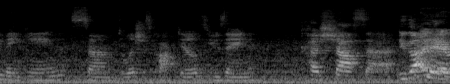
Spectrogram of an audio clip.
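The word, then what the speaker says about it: cachaça: was national katrasa day kashasa kashasa and it's not the easiest word to say she gave me a good tip earlier it's like Sasha but yeah um and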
